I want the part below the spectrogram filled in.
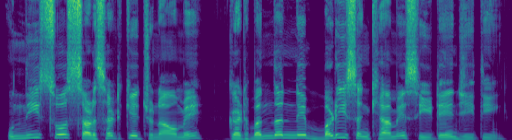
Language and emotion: Hindi, neutral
